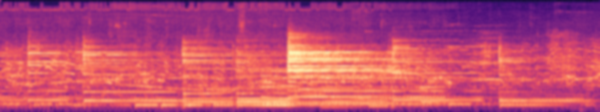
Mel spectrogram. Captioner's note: police radio chatter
